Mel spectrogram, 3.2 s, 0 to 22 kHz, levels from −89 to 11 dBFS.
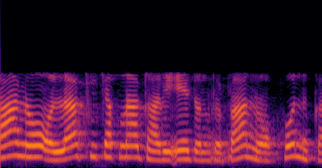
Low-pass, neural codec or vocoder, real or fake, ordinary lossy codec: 3.6 kHz; codec, 44.1 kHz, 3.4 kbps, Pupu-Codec; fake; none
